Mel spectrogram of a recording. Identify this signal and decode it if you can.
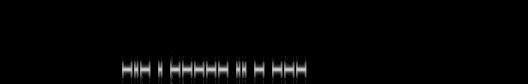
Morse code, heard as a keyed tone, about 40 wpm, 700 Hz. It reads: KE0ITO
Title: USA Call Signs - 6 Characters - Repeated 2x - 40wpm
